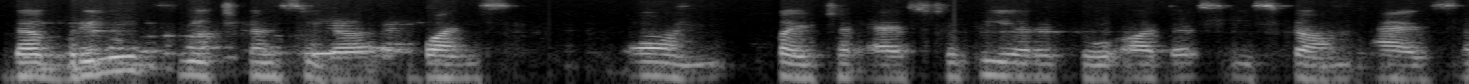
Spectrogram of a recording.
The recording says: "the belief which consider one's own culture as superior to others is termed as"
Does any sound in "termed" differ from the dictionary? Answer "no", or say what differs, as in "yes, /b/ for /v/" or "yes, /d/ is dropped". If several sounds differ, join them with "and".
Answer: yes, /d/ is dropped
